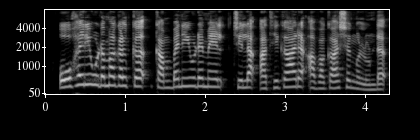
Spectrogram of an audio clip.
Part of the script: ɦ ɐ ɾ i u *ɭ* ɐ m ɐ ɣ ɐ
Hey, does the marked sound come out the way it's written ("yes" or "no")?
no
